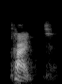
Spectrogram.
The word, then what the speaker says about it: typed: the other one tight typed type no vibration you go straight to t typed typed typed okay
